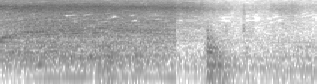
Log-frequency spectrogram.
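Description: Electric hand mixer running steadily with its twin beaters creaming butter and sugar in a bowl, a steady whir that dies away about a second and a half in.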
